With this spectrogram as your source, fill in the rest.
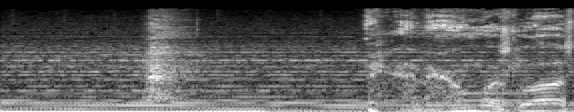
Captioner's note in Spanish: suspiro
